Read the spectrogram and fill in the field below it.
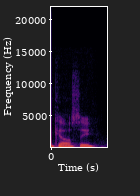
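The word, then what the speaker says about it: Kelce: to go talk to Kels uh uh Jason Kelsey oh well so yeah funny enough you know the the way they actually pronounce her last name is Kels that was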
